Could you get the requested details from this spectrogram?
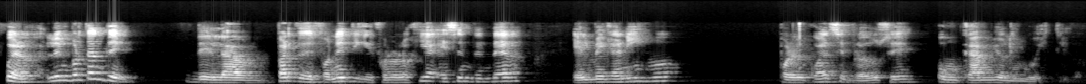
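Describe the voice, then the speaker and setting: A male university lecturer with a Rioplatense Spanish accent gives a phonetics lecture in a fairly high, expressive, unhurried voice. He explains step by step and checks in with the class often, and the recording is echoey and slightly dull.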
